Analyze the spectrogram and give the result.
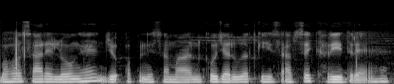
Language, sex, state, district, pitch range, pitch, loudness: Hindi, male, Bihar, Patna, 115-125 Hz, 120 Hz, -19 LUFS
